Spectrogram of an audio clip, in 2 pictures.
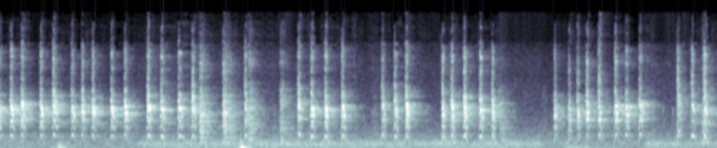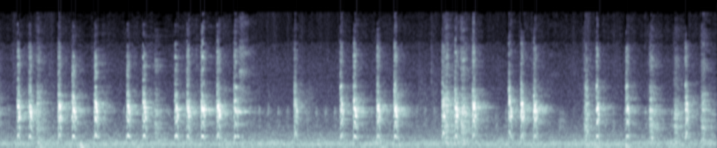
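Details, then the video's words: Fighting sparrow trained for contests, delivering a long rolling chirp series: dense high, clipped notes in fast runs that swell and pause briefly, repeating throughout, with a faint low background hum. "Gereja Tarung Ngeroll Abis"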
